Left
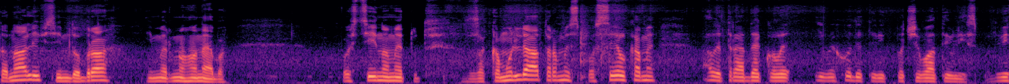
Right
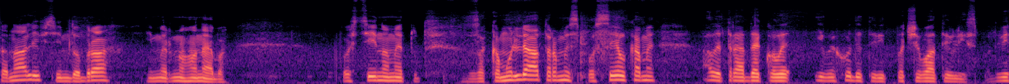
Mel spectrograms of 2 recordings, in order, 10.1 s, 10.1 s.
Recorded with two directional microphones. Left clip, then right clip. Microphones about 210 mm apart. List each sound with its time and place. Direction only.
0.0 s speech: 20° left (ahead or behind); by 6.2 s 15° right (ahead or behind)
6.2 s speech: centre (ahead or behind)
7.7 s speech: 20° right (ahead or behind)
9.0 s speech: 5° right (ahead or behind)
